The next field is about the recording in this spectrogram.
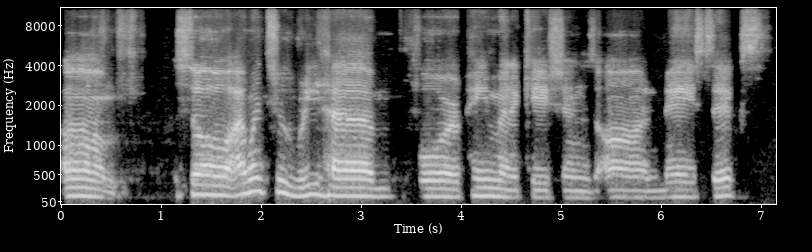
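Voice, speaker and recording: A man's voice: mid-range voice, steady tone, extremely slow, no room sound, low-quality recording. A man, a pharmacy technician, gives hesitant testimony with many fillers at a remote hearing, calling in from his car. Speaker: pharmacy technician before a licensing board.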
